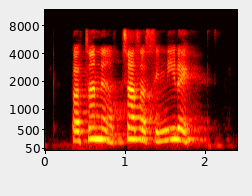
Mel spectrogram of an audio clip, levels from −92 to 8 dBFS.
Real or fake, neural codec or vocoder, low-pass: fake; codec, 16 kHz, 2 kbps, X-Codec, HuBERT features, trained on balanced general audio; 7.2 kHz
